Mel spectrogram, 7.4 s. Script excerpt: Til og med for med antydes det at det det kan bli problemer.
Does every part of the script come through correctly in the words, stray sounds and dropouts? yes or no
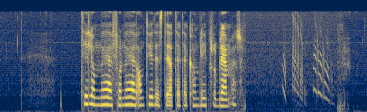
no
